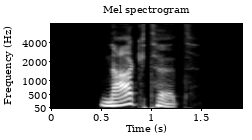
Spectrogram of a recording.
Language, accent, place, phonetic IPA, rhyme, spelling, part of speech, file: German, Germany, Berlin, [ˈnaːktət], -aːktət, nagtet, verb, De-nagtet.ogg
- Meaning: inflection of nagen: 1. second-person plural preterite 2. second-person plural subjunctive II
